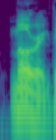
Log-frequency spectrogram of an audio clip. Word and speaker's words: Moehrig: So Trevon Moehrig, however you pronounce it. We'll learn that in the next couple. Moehrig, there you go.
